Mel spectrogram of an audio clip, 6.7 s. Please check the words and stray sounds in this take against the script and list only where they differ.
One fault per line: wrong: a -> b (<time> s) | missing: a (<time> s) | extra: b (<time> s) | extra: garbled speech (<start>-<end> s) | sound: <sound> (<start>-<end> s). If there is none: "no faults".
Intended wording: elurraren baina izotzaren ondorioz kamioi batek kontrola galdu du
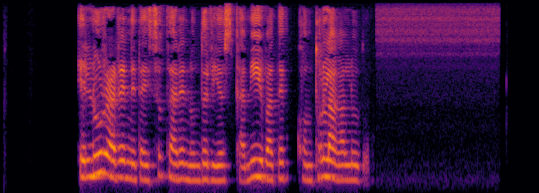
wrong: baina -> eta (1.7 s)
